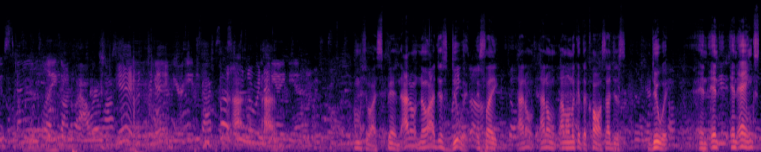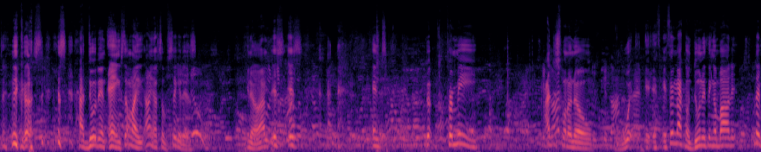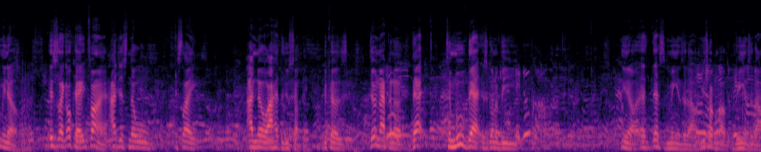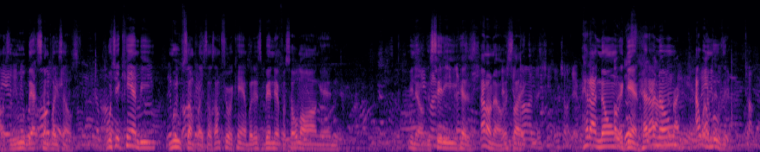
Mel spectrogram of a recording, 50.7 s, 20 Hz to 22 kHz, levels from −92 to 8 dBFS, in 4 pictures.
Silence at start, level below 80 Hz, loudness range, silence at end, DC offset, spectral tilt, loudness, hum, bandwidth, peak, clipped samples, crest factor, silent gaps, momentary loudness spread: 0 s; -62 dBFS; 6 LU; 0 s; under 0.1%; -5.5 dB/octave; -35 LUFS; none; 15 kHz; -14 dBFS; under 0.1%; 22 dB; none; 14 LU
